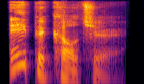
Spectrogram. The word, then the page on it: apiculture: British English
